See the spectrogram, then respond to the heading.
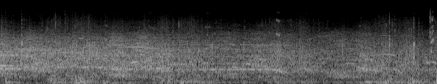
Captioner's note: crowd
